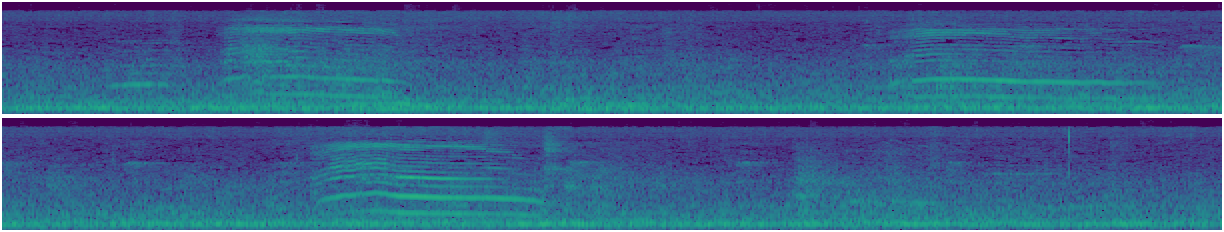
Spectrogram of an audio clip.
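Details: Kittens mewing three times, each cry a thin, high meow that rises then falls, spaced about three to four seconds apart, over a constant low hum with scattered small clicks.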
